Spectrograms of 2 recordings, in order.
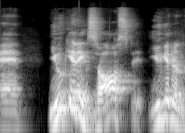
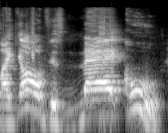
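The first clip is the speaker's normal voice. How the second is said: gushing strangers; 8 semitones higher, slower than usual. Retold or imitated.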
